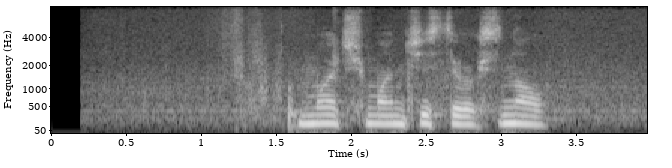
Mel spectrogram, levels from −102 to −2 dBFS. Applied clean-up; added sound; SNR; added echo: none; none; none; none.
